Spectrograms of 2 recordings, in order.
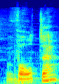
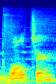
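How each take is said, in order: First: The name begins with a V sound. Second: The name begins with a W sound.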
